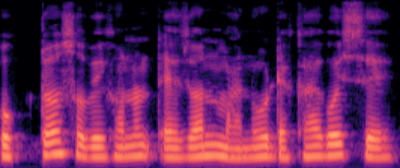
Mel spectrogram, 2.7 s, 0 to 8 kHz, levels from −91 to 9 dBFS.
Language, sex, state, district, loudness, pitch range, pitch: Assamese, male, Assam, Kamrup Metropolitan, -18 LUFS, 135-145 Hz, 140 Hz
